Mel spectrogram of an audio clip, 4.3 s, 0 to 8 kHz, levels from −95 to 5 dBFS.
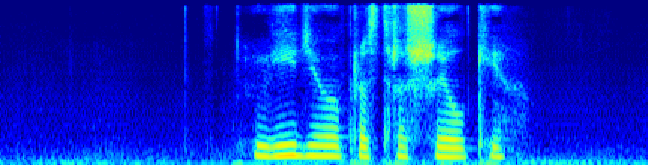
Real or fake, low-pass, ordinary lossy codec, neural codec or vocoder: fake; 7.2 kHz; MP3, 48 kbps; codec, 16 kHz, 1 kbps, X-Codec, WavLM features, trained on Multilingual LibriSpeech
